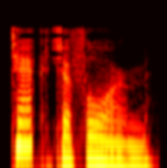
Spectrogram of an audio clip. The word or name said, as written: tectiform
